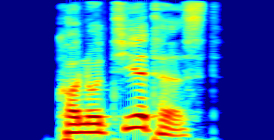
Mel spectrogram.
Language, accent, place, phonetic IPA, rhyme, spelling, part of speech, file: German, Germany, Berlin, [kɔnoˈtiːɐ̯təst], -iːɐ̯təst, konnotiertest, verb, De-konnotiertest.ogg
- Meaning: inflection of konnotieren: 1. second-person singular preterite 2. second-person singular subjunctive II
